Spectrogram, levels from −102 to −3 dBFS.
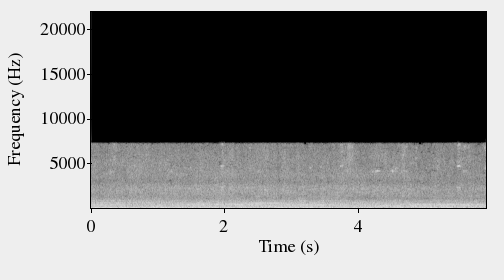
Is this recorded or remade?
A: recorded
